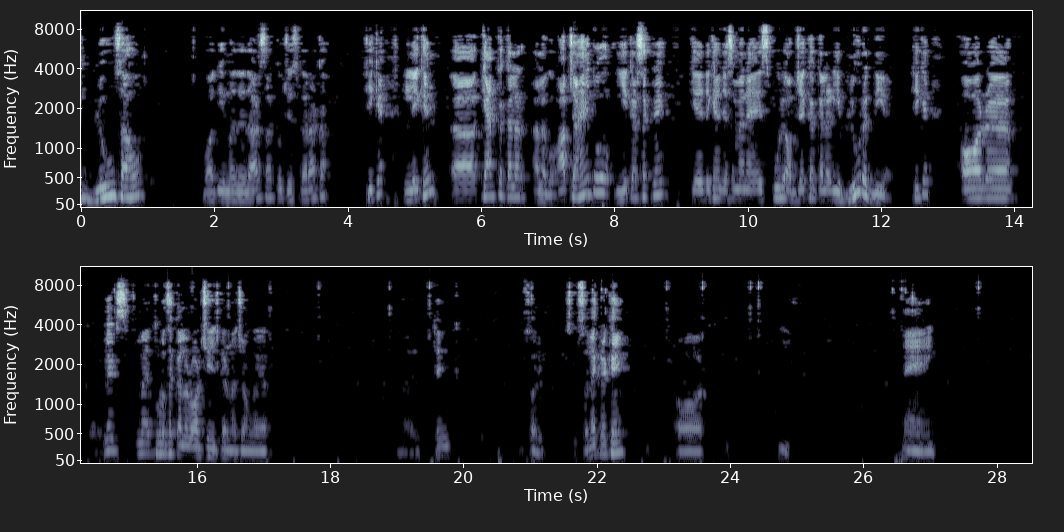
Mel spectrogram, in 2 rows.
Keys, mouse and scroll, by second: 14.7-28.5 drag.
